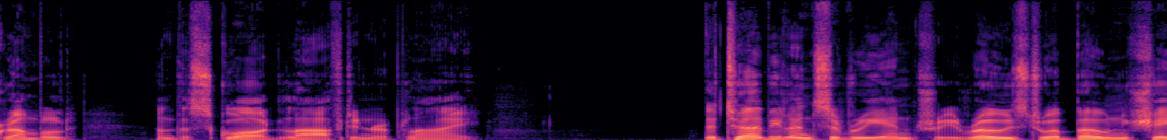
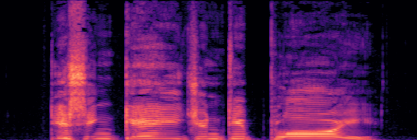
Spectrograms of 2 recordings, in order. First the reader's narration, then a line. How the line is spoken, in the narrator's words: shouted over the squad net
